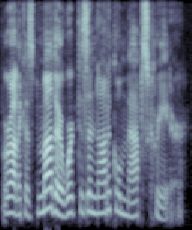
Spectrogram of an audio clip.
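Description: Female podcast host, measured scripted narration, dry close sound. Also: medium pitch, no echo.

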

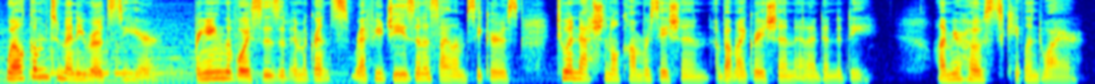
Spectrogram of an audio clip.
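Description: A woman hosting a podcast, giving a calm, measured scripted introduction. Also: low-pitched, no room sound. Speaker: podcast host.

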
